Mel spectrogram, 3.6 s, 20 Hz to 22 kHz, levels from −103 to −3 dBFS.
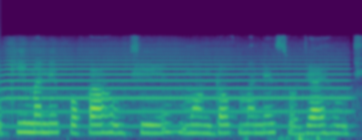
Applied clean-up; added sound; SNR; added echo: none; Trumpet; 8 dB; none.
